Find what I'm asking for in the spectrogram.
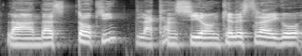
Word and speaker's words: Taake: Entonces, de Toki, que se escribe Taake, y todo el mundo le dice Taake pero los manes lo pronuncian Toki.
